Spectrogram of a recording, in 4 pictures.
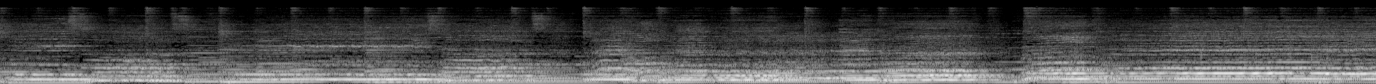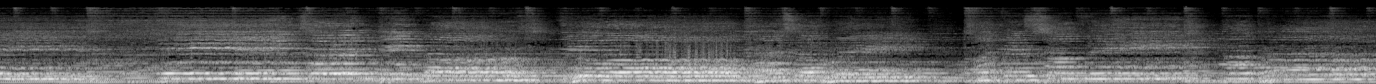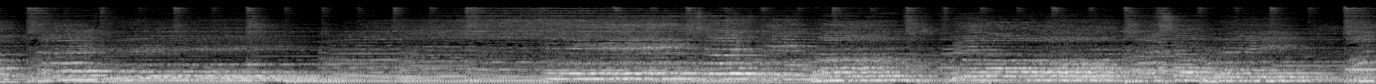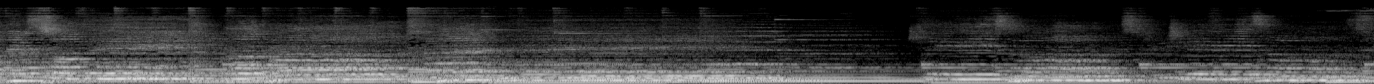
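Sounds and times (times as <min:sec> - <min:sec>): man and woman singing: 0:00.0 - 0:31.1, 0:32.9 - 0:49.2, 0:50.4 - 0:55.0.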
